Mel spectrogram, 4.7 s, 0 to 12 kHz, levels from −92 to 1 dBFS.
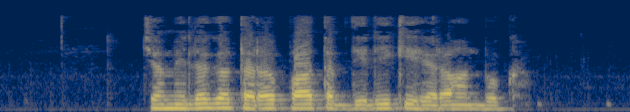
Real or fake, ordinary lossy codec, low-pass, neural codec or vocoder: real; MP3, 48 kbps; 7.2 kHz; none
